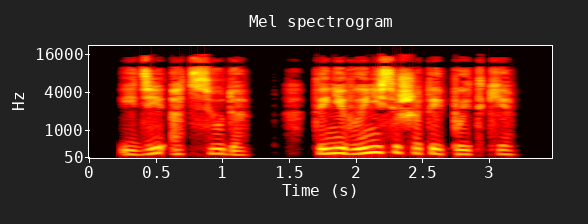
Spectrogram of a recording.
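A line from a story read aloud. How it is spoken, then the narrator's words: Soft whisper. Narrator (Russian): Остроухов тихо шепнул ей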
